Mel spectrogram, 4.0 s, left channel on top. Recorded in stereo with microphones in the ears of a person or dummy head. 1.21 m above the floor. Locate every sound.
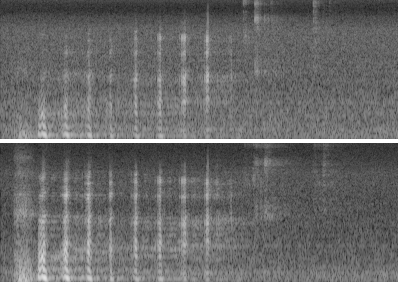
0.1 s laughter: 80° right, 0.7 m; by 2.3 s 15° left (ahead or behind), 1.3 m
2.4 s crushing: 70° left (ahead or behind), 9 m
